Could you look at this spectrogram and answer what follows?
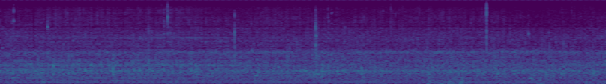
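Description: Outboard boat motor running steadily at low speed: an even hum.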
